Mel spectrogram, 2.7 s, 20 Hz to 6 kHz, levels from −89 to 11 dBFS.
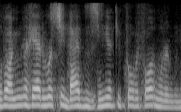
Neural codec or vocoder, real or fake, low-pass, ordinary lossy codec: codec, 16 kHz, 0.5 kbps, FreqCodec, larger model; fake; 5.4 kHz; AAC, 24 kbps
